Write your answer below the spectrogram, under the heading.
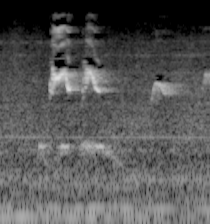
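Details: Wild-caught caged red-whiskered bulbul, kept one year and now fit for singing contests, gives two short bright chirping phrases in quick succession, then a softer slurred note, over a low steady hum.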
